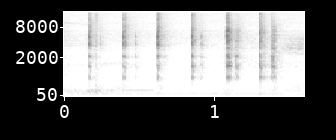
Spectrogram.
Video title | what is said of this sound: Amazon Exclusive Han Solo Carbonite Unoxing | it is a hard plastic and not die cast metal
